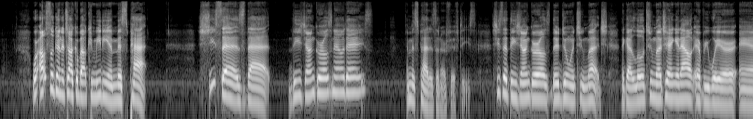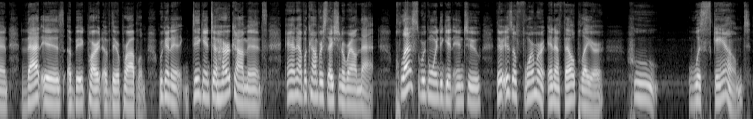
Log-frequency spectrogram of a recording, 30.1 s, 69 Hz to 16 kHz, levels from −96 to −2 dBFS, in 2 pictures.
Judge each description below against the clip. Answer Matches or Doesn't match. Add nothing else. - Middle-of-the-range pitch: Matches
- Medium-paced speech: Matches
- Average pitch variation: Matches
